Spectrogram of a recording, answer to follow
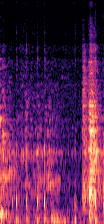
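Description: Faint scratching and small taps of a pen writing on paper.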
